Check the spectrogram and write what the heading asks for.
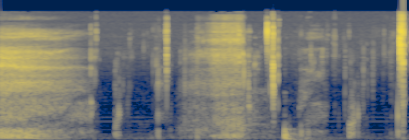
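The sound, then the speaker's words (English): Soft slurping sips of hot tea, followed by a swallow and scattered wet mouth clicks and small gulps; no one speaks. “Get a sip of my tea.”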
